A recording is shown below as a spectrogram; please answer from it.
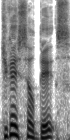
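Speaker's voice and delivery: put-on flustered, anxious, almost panicked delivery. Retelling a fasting girl who came in behind the speaker, imitating a panicked question. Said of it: "a panic almost".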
